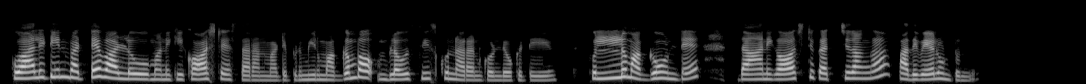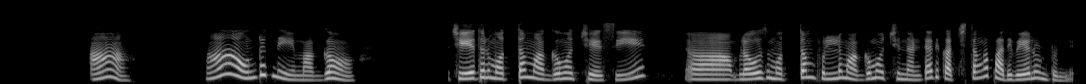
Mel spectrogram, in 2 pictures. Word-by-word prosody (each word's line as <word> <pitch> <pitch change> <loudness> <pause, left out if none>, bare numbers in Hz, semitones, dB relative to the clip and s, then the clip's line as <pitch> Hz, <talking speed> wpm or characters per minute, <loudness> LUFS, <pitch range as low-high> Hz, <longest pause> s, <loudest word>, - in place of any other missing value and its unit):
క్వాలిటీ‌ని 320 +5 +5
బట్టే 315 +4 +5
వాళ్ళు 270 -5 +5 0.2
మనకి 230 0 -5
కాస్టేస్తారన్నమాట. 215 -6 0
ఇప్పుడు 210 +2 -11
మీరు 225 0 -4
మగ్గం 245 +8 0
బా - - +8 0.2
బ్లౌజ్ 235 +1 +1
తీసుకున్నారనుకోండి 205 -8 -4
ఒకటి, 195 0 -10 0.5
ఫుల్లు 285 +5 +4
మగ్గం 260 +2 +3
ఉంటే, 255 +1 -3 0.5
దాని 240 +1 +2
కాస్ట్ 265 +7 +3
ఖచ్చితంగా 280 +5 0 0.2
పదివేలుంటుంది. 230 -4 0 2.1
ఆ! - - +2 1.2
ఆ! - - +3 0.3
ఉంటుంది. 350 0 -2 0.2
మగ్గం. 225 +8 -1 1.2
చేతులు 275 +5 +3
మొత్తం 260 +6 -1
మగ్గం 250 +1 -1
ఒచ్చేసి. 215 -3 -6 0.7
ఆహ్, 235 -1 +2
బ్లౌజ్ 255 +5 +1
మొత్తం 255 +6 -2
ఫుల్ 270 +2 -2
మగ్గమొచ్చిందంటే, 250 -2 -4
అది 340 - -9
ఖచ్చితంగా 295 +8 -4
పదివేలుంటుంది. 225 -3 -2
250 Hz, 95 wpm, -23 LUFS, 225-280 Hz, 2.1 s, బా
